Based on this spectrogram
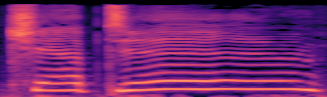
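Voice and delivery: high, squealed chapter heading; hammed-up falsetto heading; mock-dramatic announcement. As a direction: announce it in a theatrical high cry.

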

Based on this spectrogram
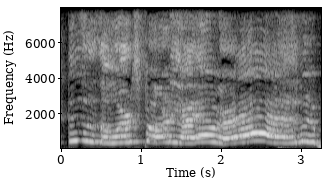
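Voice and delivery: slow, high, loud sobbing shout; Brandy crying over her ruined party. Acted. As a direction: bawl it out, crying. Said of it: "Brandy cried".

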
